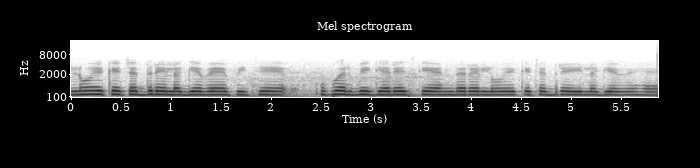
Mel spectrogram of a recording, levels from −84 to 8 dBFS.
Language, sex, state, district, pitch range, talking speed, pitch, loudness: Hindi, female, Rajasthan, Barmer, 225-235 Hz, 175 wpm, 230 Hz, -14 LUFS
